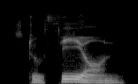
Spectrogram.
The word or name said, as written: Struthion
